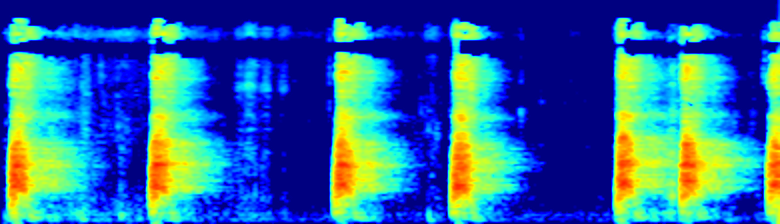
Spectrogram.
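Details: Dogs bark in sharp, loud bursts, roughly one every second, barking at the TV.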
